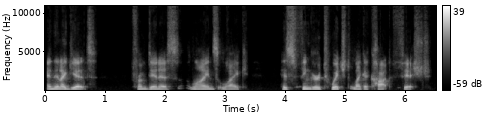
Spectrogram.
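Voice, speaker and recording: A man's voice: medium pitch, slow, no echo. A man co-hosting a podcast, chatting casually about writing craft and jokingly acting out quotes. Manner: jokey, acts out mock quotes. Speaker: podcast co-host. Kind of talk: casual writing-advice discussion.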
